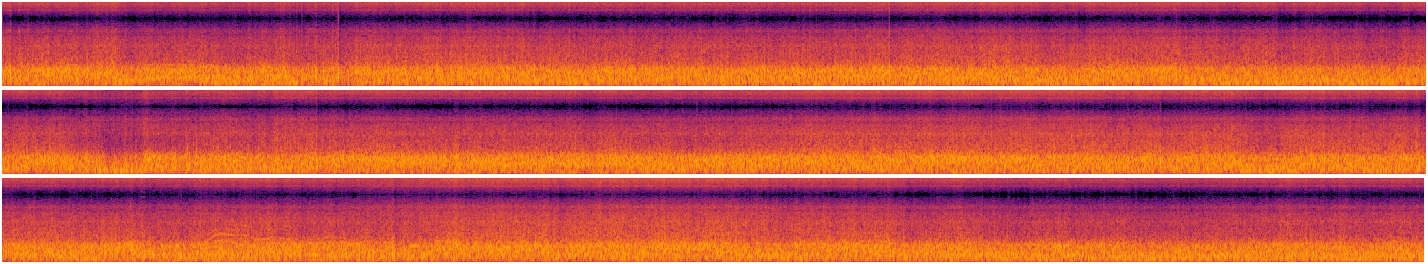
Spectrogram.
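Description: Wind rushing over a handheld action camera's microphone in flight on a tandem paraglider: a loud, steady low rumble that never lets up.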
